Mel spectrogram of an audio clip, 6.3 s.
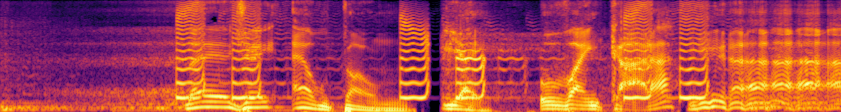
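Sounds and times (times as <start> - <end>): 
electronic car audio music: 1.1 - 5.7
laughter: 4.3 - 6.3.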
